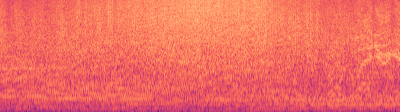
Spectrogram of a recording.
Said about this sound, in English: Steve Rohrsch in the Camaro going to get the win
